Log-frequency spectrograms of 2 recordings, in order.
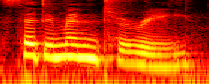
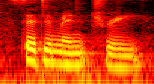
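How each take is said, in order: First: Every syllable is pronounced in full. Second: The final syllables merge into one shortened sound. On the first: The speaker calls it wrong. "he says sedimentary" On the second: The speaker calls it right. "We will shorten that last sound to say sedimentary"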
